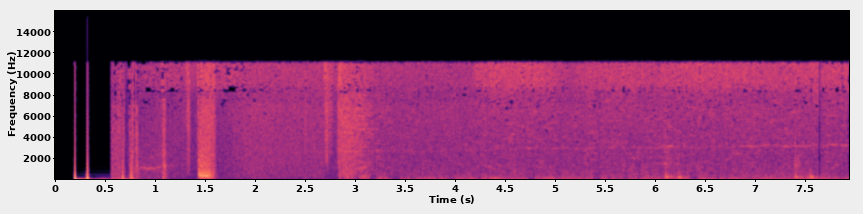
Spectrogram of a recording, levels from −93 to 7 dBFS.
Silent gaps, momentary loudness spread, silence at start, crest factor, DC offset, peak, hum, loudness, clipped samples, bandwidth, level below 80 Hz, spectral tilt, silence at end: none; 8 LU; 0.2 s; 26 dB; under 0.1%; 0 dBFS; none; -24 LUFS; under 0.1%; 12 kHz; -44 dBFS; -2.5 dB/octave; 0 s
